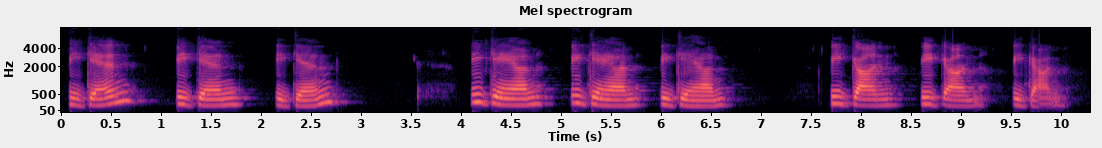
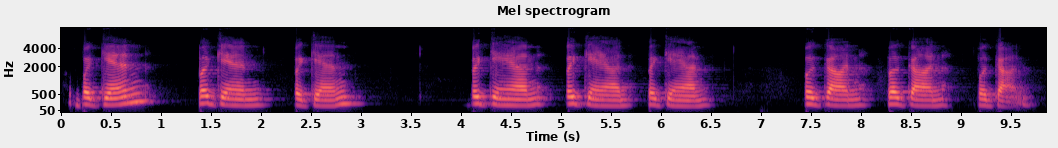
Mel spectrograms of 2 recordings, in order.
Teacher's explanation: you have a couple of choices here for syllable number one you can say B with the long e or you can say ba with the short ah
